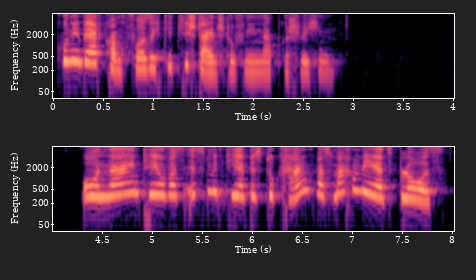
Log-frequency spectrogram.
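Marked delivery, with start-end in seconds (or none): 4.3-7.9 high-pitched, anxious fretting; worried alarm. A narrator's reading. Kunibert fears his friend is sick, high and alarmed. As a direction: fret over a friend in a high voice.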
